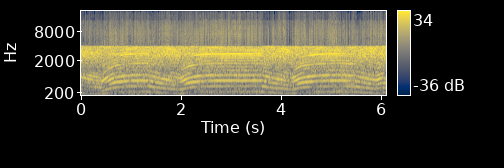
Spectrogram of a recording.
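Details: GoPed GSR40 two-stroke with 603 carb and TGN manifold, high and low needles at 1¼ turns out: it revs cleanly up and down, climbing crisply to a steady high buzz with no bogging or sputter. The carb is well tuned, normal running.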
